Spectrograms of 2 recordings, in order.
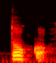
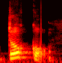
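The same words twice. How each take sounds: First: Said in the usual way. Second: "Doko?" higher and louder with a rising tune; rising question. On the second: Shown as a demonstration. The teacher showing the class a question, "Doko?" rising. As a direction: ask "Doko?" as a real question. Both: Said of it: "Doko is where".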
